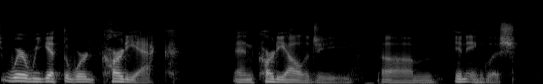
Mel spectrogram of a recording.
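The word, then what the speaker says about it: καρδία: a word the word meaning heart or mind cardia and so we've got kappa alpha rho delta yota alpha and that's where we get the word cardiac and cardiology um in english so cardia the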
